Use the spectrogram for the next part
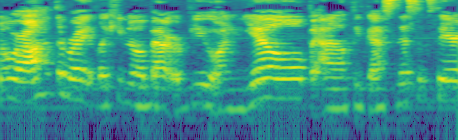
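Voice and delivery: ordinary talk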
